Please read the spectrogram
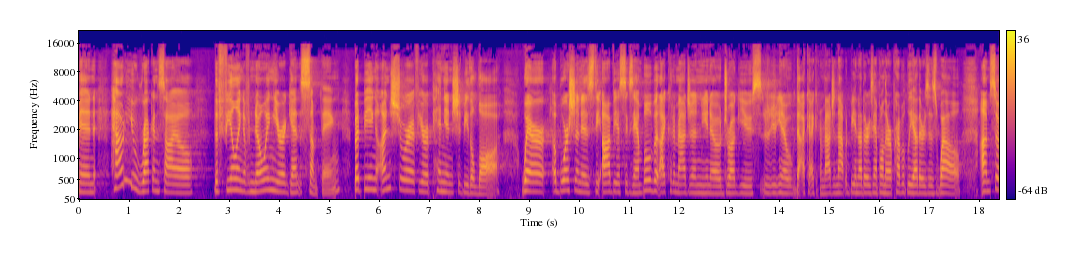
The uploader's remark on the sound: LIVE! Smoke 'Em Does Dallas. It was 15 minutes before sound check when my daughter and I decided to scoot around Old Parkland for a few minutes. Maybe 15 people, all dudes, in button-down shirts but not fancy. We brought our cocktails with us for sound check.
